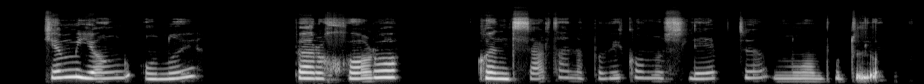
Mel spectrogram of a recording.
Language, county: Lithuanian, Marijampolė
